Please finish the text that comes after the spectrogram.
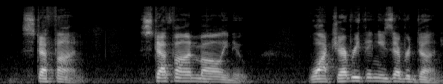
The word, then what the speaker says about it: Molyneux: his first name wrong it's actually stefan molyneux so it's a ste pH a n Molly new M Oh L Y n EI u X Stefan Molly new watch everything he's ever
